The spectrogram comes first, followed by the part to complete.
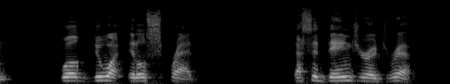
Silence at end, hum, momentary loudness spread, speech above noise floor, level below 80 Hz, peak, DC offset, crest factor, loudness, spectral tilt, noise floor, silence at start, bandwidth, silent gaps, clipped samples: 0.4 s; none; 10 LU; over 60 dB; -70 dBFS; -14 dBFS; under 0.1%; 18 dB; -31 LUFS; -4.5 dB/octave; under -90 dBFS; 0 s; 15 kHz; none; under 0.1%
